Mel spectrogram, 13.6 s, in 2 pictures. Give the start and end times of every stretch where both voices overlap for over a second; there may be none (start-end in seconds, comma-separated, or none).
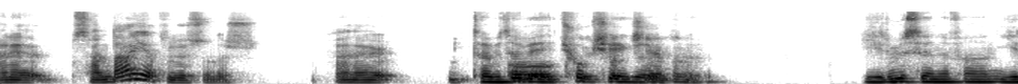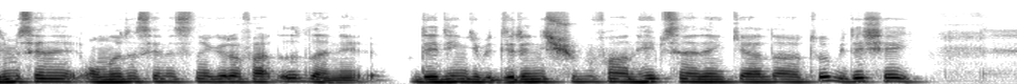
3.4-4.7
